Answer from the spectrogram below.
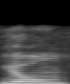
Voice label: "yung1", taiwanese Syllables

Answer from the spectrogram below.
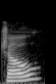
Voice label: "zhou9", Taiwanese syllable

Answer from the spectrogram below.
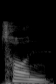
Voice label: "con3", Taiwanese

